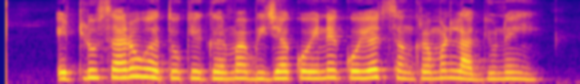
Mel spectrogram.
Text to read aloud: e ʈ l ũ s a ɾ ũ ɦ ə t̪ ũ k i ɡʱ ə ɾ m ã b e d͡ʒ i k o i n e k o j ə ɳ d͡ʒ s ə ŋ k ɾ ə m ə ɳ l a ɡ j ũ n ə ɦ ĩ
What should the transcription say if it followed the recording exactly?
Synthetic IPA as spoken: e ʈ l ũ s a ɾ ũ ɦ ə t̪ ũ k e ɡʱ ə ɾ m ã b i d͡ʒ a k o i n e k o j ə d͡ʒ s ə ŋ k ɾ ə m ə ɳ l a ɡ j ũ n ə ɦ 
